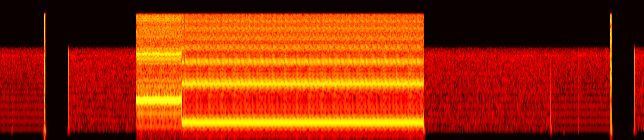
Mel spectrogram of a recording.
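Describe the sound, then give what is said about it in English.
Loud radio dispatch alert tones for Guthrie Air: a brief higher tone jumps to a long, steady lower tone lasting a few seconds, framed by sharp radio clicks and faint background hiss. “Guthrie Air, stand by for tones.”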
